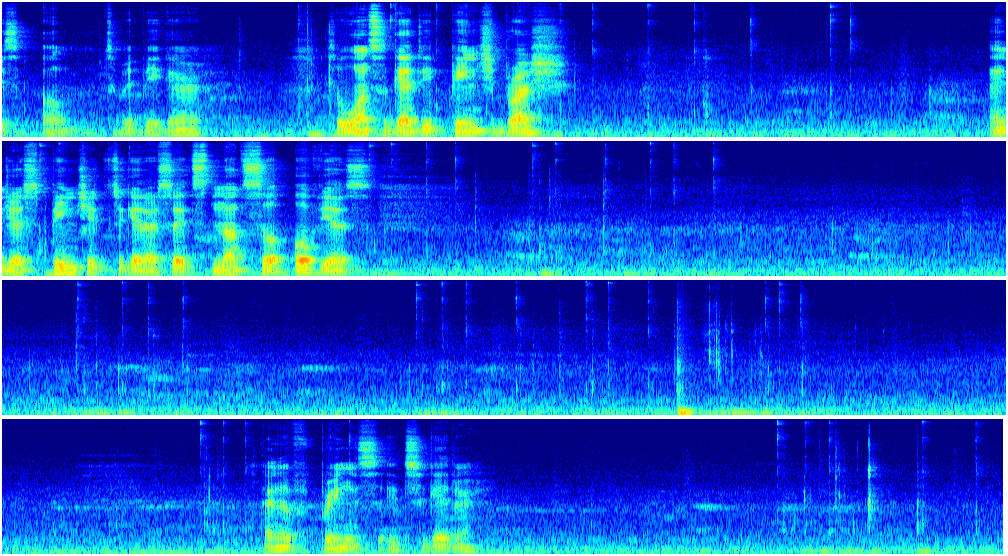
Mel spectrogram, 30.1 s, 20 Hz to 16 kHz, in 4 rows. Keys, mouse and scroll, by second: 2.7 click, 3.2 middle click, 3.8-4.1 scroll down 2, 4.1 middle click, 4.4 scroll up 3, 4.7-6.3 middle drag, 6.3-7.9 drag, 7.9-12.8 middle drag, 12.8-15.7 drag, 15.7 scroll down 1, 15.9-28.1 middle drag, 28.5 middle click, 28.8 KP_1, 29.1 scroll down 1, 29.2 scroll up 1, 29.9 scroll up 1.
